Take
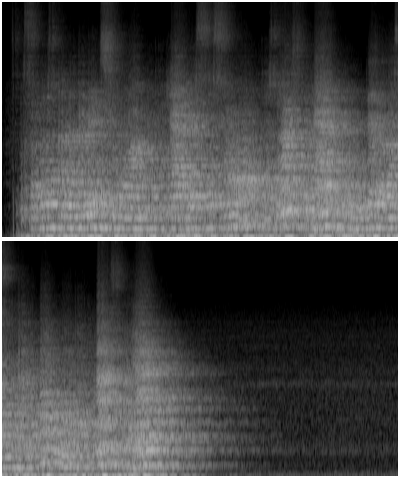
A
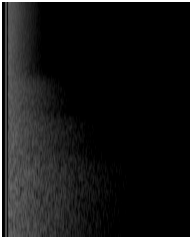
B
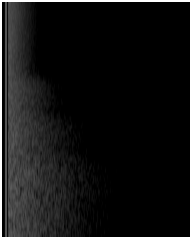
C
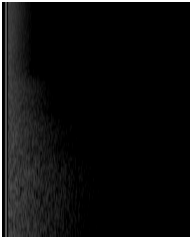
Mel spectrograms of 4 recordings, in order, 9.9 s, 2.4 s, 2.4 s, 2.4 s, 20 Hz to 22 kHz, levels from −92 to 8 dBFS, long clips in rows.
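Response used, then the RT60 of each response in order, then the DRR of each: A; 2.2 s, 2.2 s, 2.2 s; -9.0 dB, -2.0 dB, 5.0 dB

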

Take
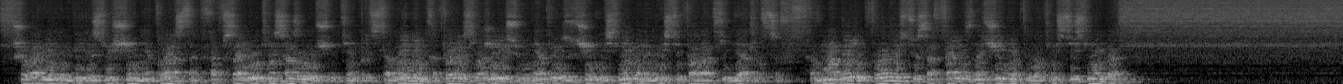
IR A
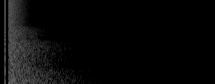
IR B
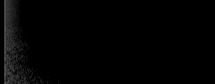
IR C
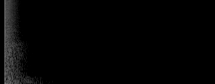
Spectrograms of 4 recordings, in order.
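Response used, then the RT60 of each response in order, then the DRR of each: C; 1.4 s, 1.1 s, 0.50 s; -12.0 dB, -3.5 dB, -7.5 dB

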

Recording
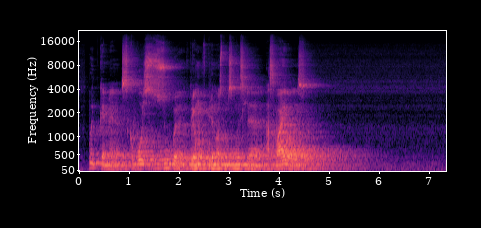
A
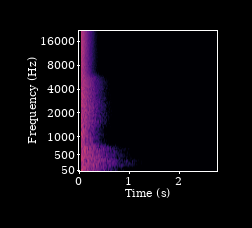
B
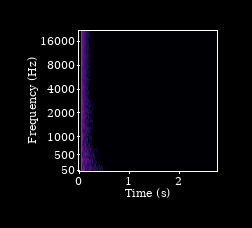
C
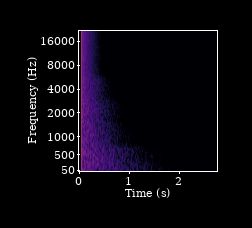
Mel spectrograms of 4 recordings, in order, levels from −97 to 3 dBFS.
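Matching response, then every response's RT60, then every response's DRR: C; 0.95 s, 0.60 s, 2.3 s; -11.5 dB, 6.0 dB, 1.0 dB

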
